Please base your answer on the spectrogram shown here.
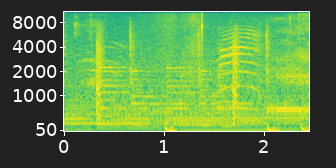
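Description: A pet cat meows several times in short, close calls, with a steady low background hum underneath.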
